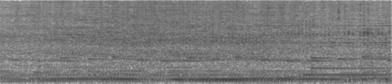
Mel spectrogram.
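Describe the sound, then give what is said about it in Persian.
A patrol motorcycle engine in a park hums steadily, its low drone swelling slightly as if drawing nearer, with no voices present. “از شانس خوب ما هنوز سیگارم تموم نشده بود که صدای موتورش اومد”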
